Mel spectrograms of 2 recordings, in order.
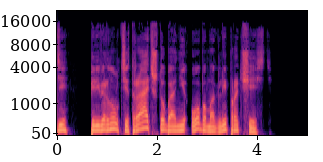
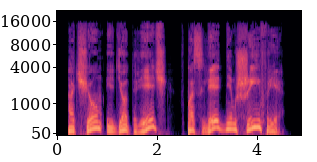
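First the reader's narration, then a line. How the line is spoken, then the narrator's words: Slow, deliberate question. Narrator (Russian): Медленно, с расстановкой, спросил Коули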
